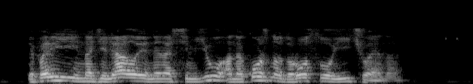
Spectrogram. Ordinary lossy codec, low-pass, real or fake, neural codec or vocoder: MP3, 32 kbps; 5.4 kHz; real; none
